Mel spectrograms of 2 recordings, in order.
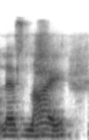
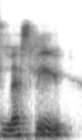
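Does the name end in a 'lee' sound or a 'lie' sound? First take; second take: lie; lee. First: The name ends with a 'lie' sound. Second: The name ends with a 'lee' sound. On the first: The speaker calls it wrong. "not Leslie, because I clearly would never lie to you" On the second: The speaker calls it right. "it's pronounced as Leslie"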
